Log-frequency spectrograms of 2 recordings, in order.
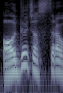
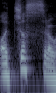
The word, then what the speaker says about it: adjust: 이런 adjust 발음이 adjust라고 하지 말고 adjust라고 하면 돼요. adjust D를 받침으로 넣으세요.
